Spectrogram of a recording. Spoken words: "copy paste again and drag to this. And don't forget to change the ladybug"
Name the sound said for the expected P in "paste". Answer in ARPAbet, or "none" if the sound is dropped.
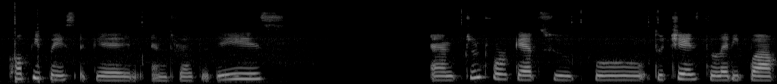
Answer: B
